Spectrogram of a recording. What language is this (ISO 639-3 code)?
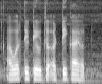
mar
